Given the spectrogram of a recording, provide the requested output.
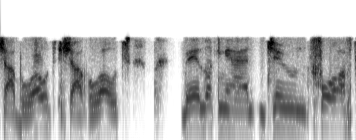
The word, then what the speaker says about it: Shavuot: Shabuot, called by other Yehudi, other Jews, would enunciate it, pronounced as Shavuot.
